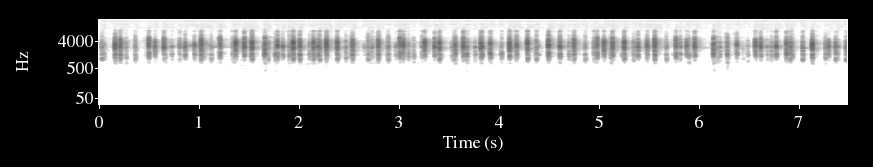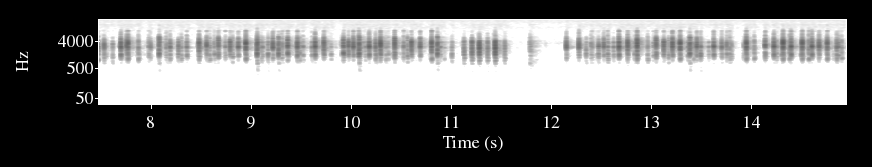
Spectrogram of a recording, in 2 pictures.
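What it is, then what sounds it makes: Plastic mechanical keyboard being typed on. Both hands type continuously on a compact white Ducky One 2 SF mechanical keyboard with plastic keycaps on a wooden desk, modded with Poron foam and swapped to Lumia Matcha switches. The result is a dense, steady run of short, bright, crisp keystroke clacks with almost no low end, briefly pausing just before the twelve-second mark before resuming.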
